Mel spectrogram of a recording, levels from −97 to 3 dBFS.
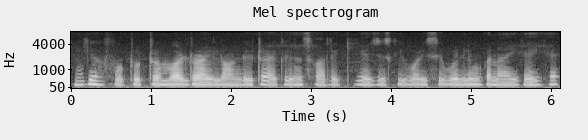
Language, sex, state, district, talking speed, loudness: Hindi, female, Bihar, Saharsa, 175 wpm, -18 LUFS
